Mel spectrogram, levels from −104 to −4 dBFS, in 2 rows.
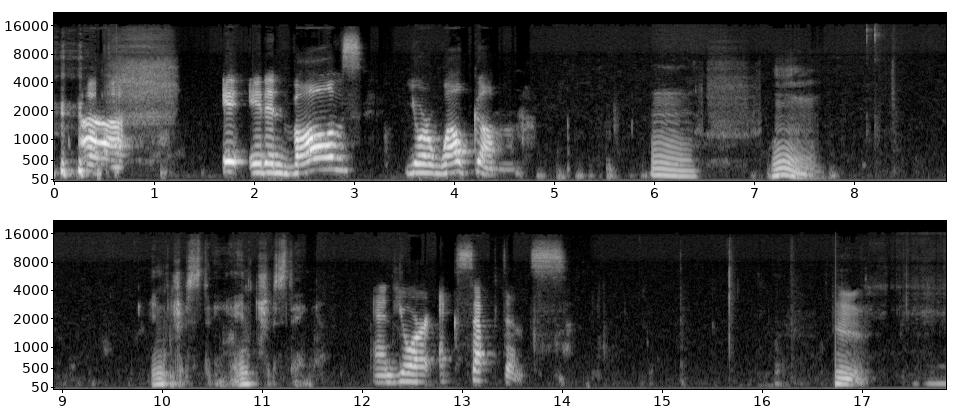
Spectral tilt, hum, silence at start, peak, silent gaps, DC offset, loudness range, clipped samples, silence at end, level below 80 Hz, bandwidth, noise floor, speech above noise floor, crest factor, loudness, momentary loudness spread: -4.5 dB/octave; none; 0.05 s; -4 dBFS; none; under 0.1%; 20 LU; under 0.1%; 0 s; -72 dBFS; 15.5 kHz; -72 dBFS; 49 dB; 22 dB; -22 LUFS; 25 LU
